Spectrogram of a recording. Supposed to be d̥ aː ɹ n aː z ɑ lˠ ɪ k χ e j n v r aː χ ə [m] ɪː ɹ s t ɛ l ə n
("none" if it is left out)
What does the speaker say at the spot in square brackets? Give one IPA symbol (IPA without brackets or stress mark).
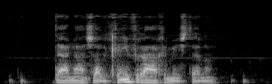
m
